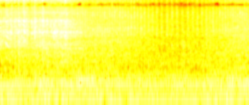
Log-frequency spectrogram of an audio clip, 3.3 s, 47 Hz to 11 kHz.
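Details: Nissan GA14DNE engine just after start-up, owner wants to replace head gasket: fast metallic rattle about four beats a second over uneven idle, source being diagnosed; engine rattle at idle.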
